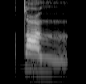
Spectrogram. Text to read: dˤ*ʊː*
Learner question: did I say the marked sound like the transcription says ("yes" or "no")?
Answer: no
